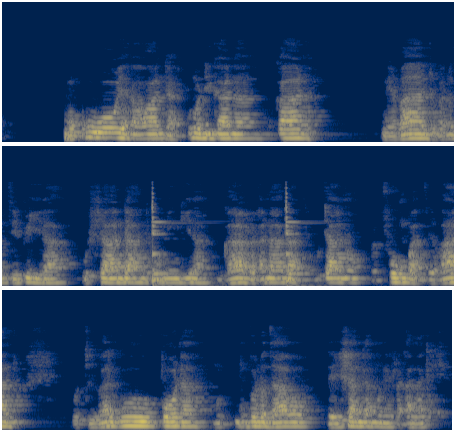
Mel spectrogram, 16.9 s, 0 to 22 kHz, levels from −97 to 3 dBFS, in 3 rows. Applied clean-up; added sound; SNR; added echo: classical method WPE with log-MMSE.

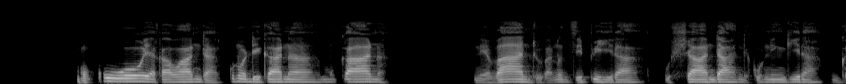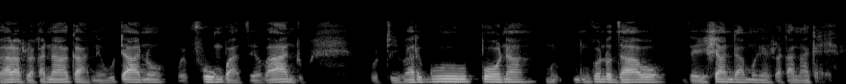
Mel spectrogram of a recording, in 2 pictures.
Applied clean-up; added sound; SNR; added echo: none; none; none; none.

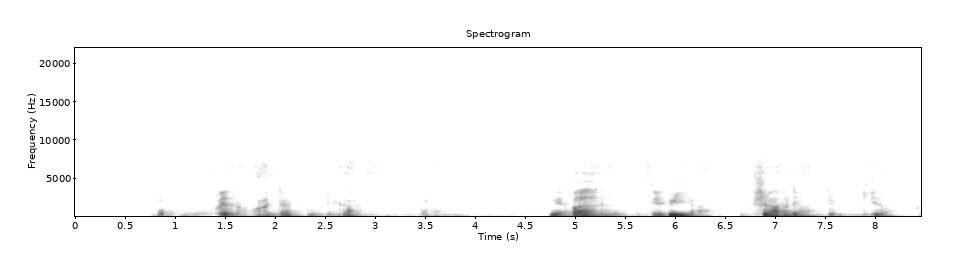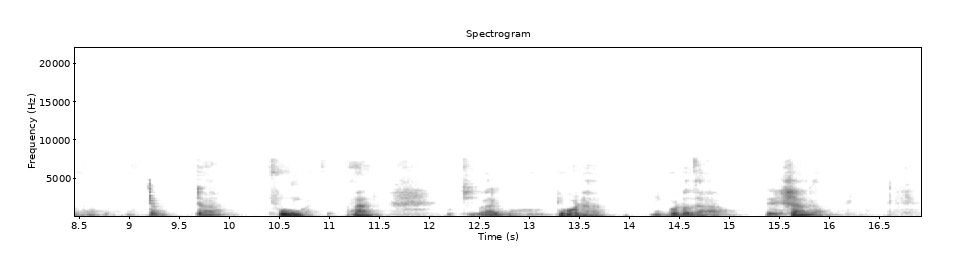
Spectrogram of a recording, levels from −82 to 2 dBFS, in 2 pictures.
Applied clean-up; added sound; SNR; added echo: neural mask model DeepFilterNet 3.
